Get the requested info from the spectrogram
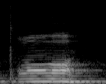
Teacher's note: دوسرا ڈیفرنس یہ ہے، یہ تا باریک ہے، یہ طا، منہ بھر کی آواز آئے گی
